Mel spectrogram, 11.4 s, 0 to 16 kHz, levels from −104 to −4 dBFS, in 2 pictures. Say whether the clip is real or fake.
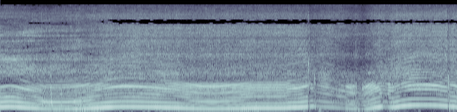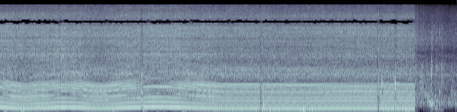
real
